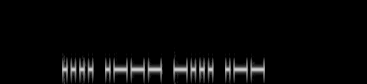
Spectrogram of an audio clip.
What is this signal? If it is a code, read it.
Morse code, heard as a keyed tone, about 27 wpm, 700 Hz. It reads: HJBW
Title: Four Challenging Letter-Number Combinations 28wpm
